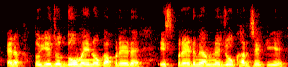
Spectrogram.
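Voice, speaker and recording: A man's voice: a little high, lo-fi sound. A man with an Indian accent teaching accounts in a classroom-style lecture, repeating key terms and often asking "yes or no?". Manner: calls students "beta", acts out their questions.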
